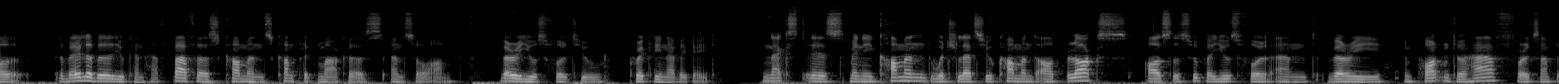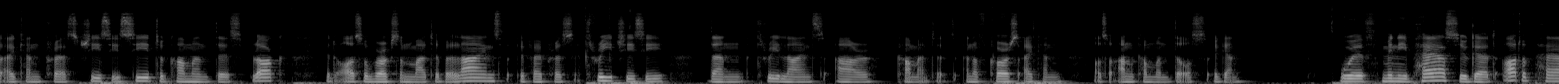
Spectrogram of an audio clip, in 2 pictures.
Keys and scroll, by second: 0.0-0.4 typing, 1.8-5.3 typing, 7.4-8.4 typing, 10.9 Escape, 11.2-12.0 typing, 16.1-17.2 typing, 18.4-19.1 typing, 21.2-22.5 typing, 25.5-26.5 typing, 28.7-29.7 typing, 30.8 Escape.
